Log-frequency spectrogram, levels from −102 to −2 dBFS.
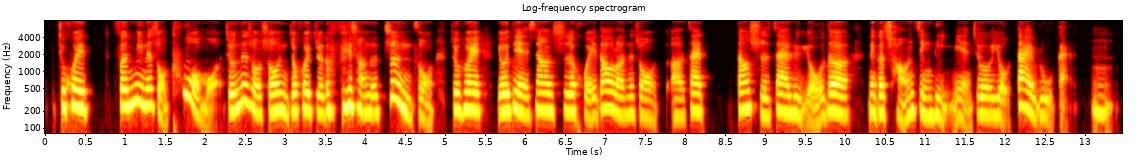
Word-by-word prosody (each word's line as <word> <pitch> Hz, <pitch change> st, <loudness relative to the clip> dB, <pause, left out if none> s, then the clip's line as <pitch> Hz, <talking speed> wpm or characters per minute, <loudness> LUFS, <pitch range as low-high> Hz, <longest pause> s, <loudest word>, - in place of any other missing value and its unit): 就 240 Hz, -, +4 dB
会 235 Hz, -3 st, +5 dB, 0.3 s
分 250 Hz, -1 st, +5 dB
泌 290 Hz, +3 st, +3 dB
那 255 Hz, 0 st, +2 dB
种 -, -, -3 dB
唾 405 Hz, -5 st, +3 dB
沫。 -, -, -6 dB
就 205 Hz, -, +2 dB
那 290 Hz, +8 st, +3 dB
种 200 Hz, -7 st, +1 dB
时 185 Hz, -, -5 dB
候 205 Hz, +1 st, +5 dB
你 210 Hz, -2 st, -1 dB
就 200 Hz, +2 st, +1 dB
会 210 Hz, 0 st, +2 dB
觉 195 Hz, -2 st, -3 dB
得 215 Hz, -, +2 dB
非 235 Hz, +4 st, +2 dB
常 235 Hz, -5 st, -1 dB
的 185 Hz, 0 st, -2 dB
正 230 Hz, -, +2 dB
宗， 180 Hz, +5 st, -6 dB, 0.2 s
就 215 Hz, -1 st, 0 dB
会 215 Hz, -1 st, +2 dB
有 195 Hz, +2 st, +3 dB
点 205 Hz, -4 st, +2 dB
像 210 Hz, +2 st, 0 dB
是 205 Hz, 0 st, -2 dB
回 170 Hz, -4 st, -4 dB
到 225 Hz, +3 st, +4 dB
了 185 Hz, -3 st, 0 dB
那 185 Hz, +1 st, -7 dB
种， 170 Hz, -4 st, -5 dB
呃， 165 Hz, 0 st, -6 dB
在 200 Hz, +3 st, -1 dB, 0.4 s
当 215 Hz, +1 st, +2 dB
时 185 Hz, -8 st, -7 dB
在 200 Hz, +1 st, +1 dB
旅 190 Hz, -2 st, -5 dB
游 -, -, -3 dB
的 190 Hz, -2 st, +4 dB, 0.2 s
那 200 Hz, -, -2 dB
个 195 Hz, 0 st, +3 dB
场 190 Hz, 0 st, -4 dB
景 200 Hz, -4 st, -4 dB
里 185 Hz, +5 st, -7 dB
面， 235 Hz, -, -9 dB
就 180 Hz, -1 st, -2 dB
有 175 Hz, 0 st, -4 dB
代 250 Hz, -5 st, +5 dB
入 170 Hz, -2 st, -7 dB
感， -, -, -11 dB, 0.2 s
嗯。 200 Hz, +1 st, -8 dB
205 Hz, 240 characters per minute, -22 LUFS, 185-225 Hz, 0.4 s, 会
